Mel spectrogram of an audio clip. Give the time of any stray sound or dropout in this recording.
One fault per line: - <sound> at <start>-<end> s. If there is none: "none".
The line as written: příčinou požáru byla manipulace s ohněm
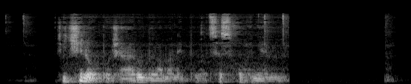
none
